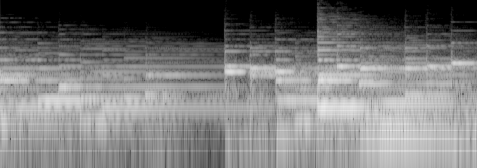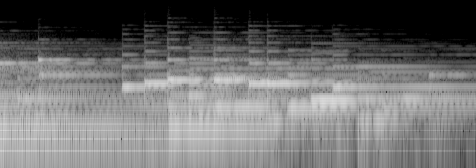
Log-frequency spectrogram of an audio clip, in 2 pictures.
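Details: Gentle piano music plays throughout, with sustained chords and a soft melody and no animal voices.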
